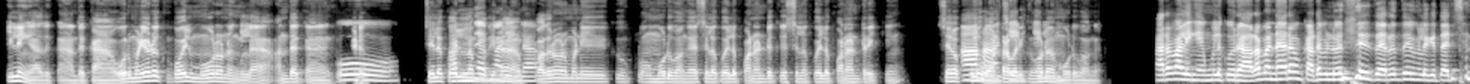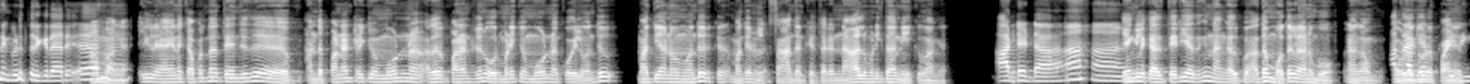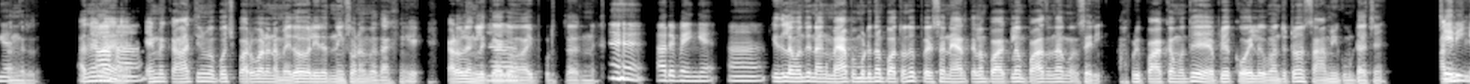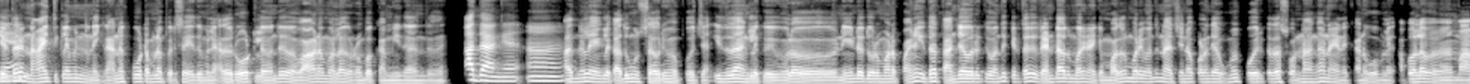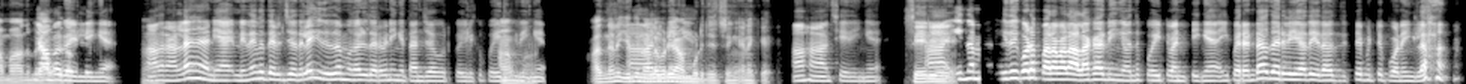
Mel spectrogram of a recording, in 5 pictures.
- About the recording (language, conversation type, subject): Tamil, podcast, சுற்றுலாவின் போது வழி தவறி அலைந்த ஒரு சம்பவத்தைப் பகிர முடியுமா?
- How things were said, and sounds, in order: laughing while speaking: "கடவுள் வந்து தேறந்து உங்களுக்கு தரிசனம் குடுத்திருக்கிறாரு. அஹா"; other noise; chuckle; laughing while speaking: "அப்படி"; laughing while speaking: "போனீங்களா?"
